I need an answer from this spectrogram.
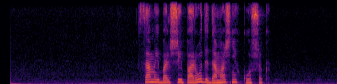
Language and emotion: Russian, neutral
